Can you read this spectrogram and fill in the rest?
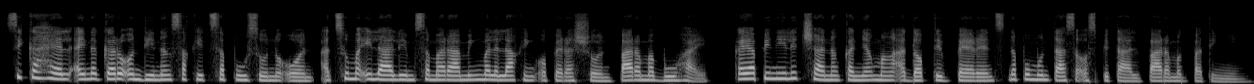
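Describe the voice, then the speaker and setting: A woman's voice: medium pitch, normal speed, darkish tone, no echo. Filipino woman narrating, dry close recording. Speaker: story narrator. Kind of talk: scripted narration of a romance drama.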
